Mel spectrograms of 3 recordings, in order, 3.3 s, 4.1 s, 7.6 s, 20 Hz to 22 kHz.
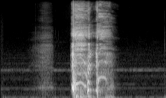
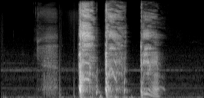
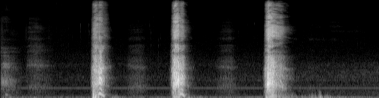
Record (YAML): cough_length: 3.3 s
cough_amplitude: 32768
cough_signal_mean_std_ratio: 0.28
three_cough_length: 4.1 s
three_cough_amplitude: 15369
three_cough_signal_mean_std_ratio: 0.32
exhalation_length: 7.6 s
exhalation_amplitude: 32768
exhalation_signal_mean_std_ratio: 0.23
survey_phase: beta (2021-08-13 to 2022-03-07)
age: 18-44
gender: Male
wearing_mask: 'No'
symptom_cough_any: true
symptom_runny_or_blocked_nose: true
symptom_sore_throat: true
symptom_fatigue: true
symptom_change_to_sense_of_smell_or_taste: true
symptom_loss_of_taste: true
symptom_onset: 3 days
smoker_status: Ex-smoker
respiratory_condition_asthma: true
respiratory_condition_other: false
recruitment_source: Test and Trace
submission_delay: 2 days
covid_test_result: Positive
covid_test_method: RT-qPCR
